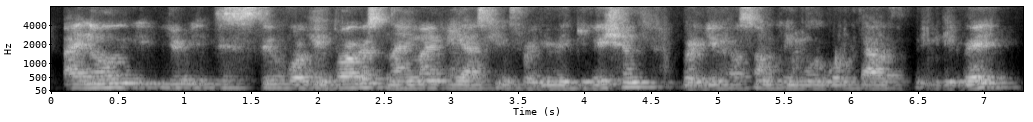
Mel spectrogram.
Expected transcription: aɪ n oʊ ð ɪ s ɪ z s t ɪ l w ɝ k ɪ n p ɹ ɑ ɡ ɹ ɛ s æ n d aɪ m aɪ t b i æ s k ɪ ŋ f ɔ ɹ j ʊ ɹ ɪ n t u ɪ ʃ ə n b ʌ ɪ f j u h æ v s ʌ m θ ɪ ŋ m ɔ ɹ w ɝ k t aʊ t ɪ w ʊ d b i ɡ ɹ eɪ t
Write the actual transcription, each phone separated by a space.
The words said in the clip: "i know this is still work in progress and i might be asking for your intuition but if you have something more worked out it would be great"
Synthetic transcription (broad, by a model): aɪ n oʊ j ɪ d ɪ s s t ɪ l w ɝ k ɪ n p ɹ ɑ ɡ ɹ ɛ s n aɪ m aɪ t b i æ s k ɪ ŋ f ɔ ɹ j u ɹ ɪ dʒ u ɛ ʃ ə n b ʌ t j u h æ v s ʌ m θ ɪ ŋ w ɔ l w ɝ k t aʊ t ɪ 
